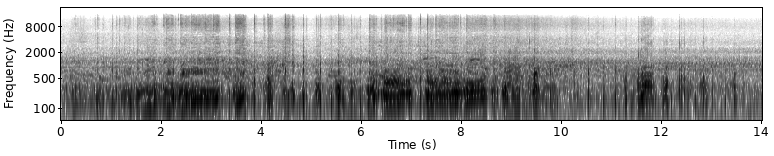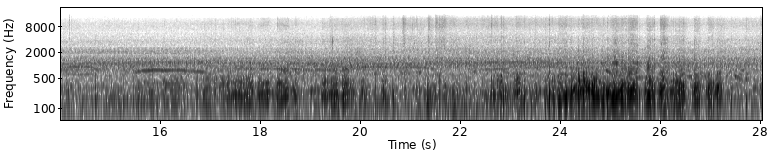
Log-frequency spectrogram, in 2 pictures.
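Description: Enduro dirt bike engine revving in repeated throttle bursts as it is ridden over steep, rough dirt, loudest in the first third and again near the end.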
